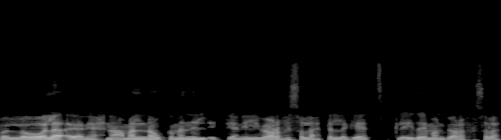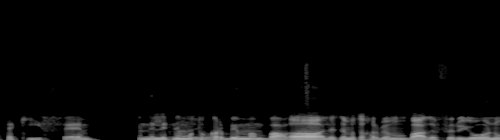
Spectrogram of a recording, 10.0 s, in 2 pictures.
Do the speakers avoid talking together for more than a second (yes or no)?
yes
